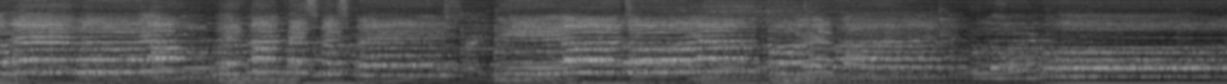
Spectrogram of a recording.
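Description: A choir singing slow, sustained phrases over instrumental accompaniment with held bass notes, sacred music in a church service.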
